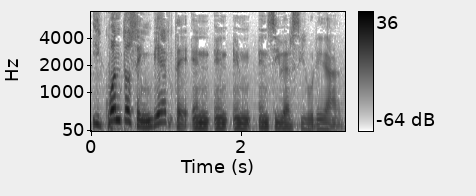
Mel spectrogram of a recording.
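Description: A man, the interviewer, asking long and measured questions. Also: mid-range voice, wildly swooping pitch, dark tone, a little hiss or hum.

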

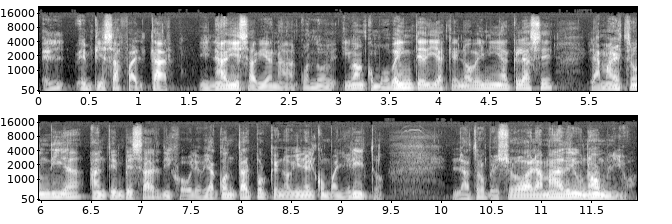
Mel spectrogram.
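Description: A man's voice: medium pitch, lively intonation, brisk, dark tone, dry recording. A man in his fifties with a Uruguayan accent, a guest telling stories from his childhood in a talk-show interview. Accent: Uruguayan Spanish. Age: 50s. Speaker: guest, mentalist.

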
